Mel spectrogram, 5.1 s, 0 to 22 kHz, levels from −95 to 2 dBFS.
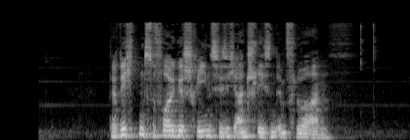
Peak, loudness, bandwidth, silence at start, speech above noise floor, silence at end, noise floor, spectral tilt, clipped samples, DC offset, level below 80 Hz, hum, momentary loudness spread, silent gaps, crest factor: -8 dBFS; -25 LUFS; 11.5 kHz; 1.4 s; 46 dB; 1 s; -70 dBFS; -6 dB/octave; under 0.1%; under 0.1%; -50 dBFS; none; 5 LU; none; 20 dB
